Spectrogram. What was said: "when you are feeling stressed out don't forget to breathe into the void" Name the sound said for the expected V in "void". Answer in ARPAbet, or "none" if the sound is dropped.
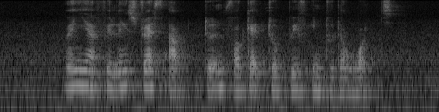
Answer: W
